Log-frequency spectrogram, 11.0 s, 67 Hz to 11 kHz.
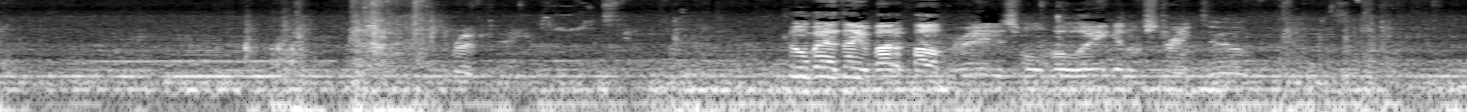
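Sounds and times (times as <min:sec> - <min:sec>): deep low rumbling surges: 0:00.0 - 0:11.0
diesel engine under heavy load: 0:00.0 - 0:11.0.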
